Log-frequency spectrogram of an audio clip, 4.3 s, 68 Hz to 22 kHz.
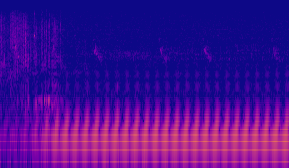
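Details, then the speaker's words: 1977 Sony KV-1541R Trinitron remote colour TV with no high voltage: set powers up with a steady low buzzing hum, no high-voltage crackle, drawing only 10 watts and dropping, so nothing seems overloaded. "huh the hum is you know when i hear hum like that i think of something shorted or overloading but only 10 watts it's nothing shorted or overloaded"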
